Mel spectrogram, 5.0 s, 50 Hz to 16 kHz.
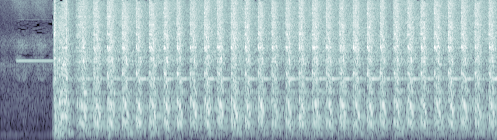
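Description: The diesel engine of a Bobcat 238D mini excavator fires up after a brief quiet moment and settles straight into a loud, rhythmic clattering idle with a fast, even pulse.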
